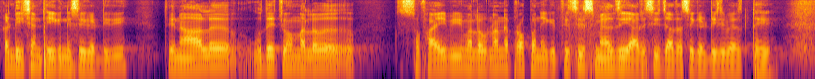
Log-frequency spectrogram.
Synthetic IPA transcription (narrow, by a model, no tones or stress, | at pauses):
kəɳɖiːʃənʈʰiːknĩːsiːɡəɖːiːd̪iː | t̪eːnaːlʊ̰d̪eːt͡ʃõːmət̪ləb | səpʰaːiːbiːmət̪ləbʊnãːneːpɾɔːpəɾnəĩːkiːt̪iːsiːsmɛːld͡ʒiːaːɾiːsiːzjaːd̪aːsĩːɡəɖːiːt͡ʃəbɛːsʈeː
